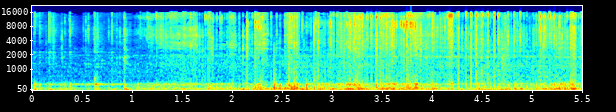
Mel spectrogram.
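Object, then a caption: Metal desktop microphone with mesh grille and rhinestones. Long nails and fingertips tap and scratch the mesh grille and jeweled body of a hollow, rhinestone-decorated grey metal USB desktop microphone. Close, uneven tapping and scraping produce dense, crackly clicks over a boomy low thump and a faint steady hum, growing a little louder and busier as it goes.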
